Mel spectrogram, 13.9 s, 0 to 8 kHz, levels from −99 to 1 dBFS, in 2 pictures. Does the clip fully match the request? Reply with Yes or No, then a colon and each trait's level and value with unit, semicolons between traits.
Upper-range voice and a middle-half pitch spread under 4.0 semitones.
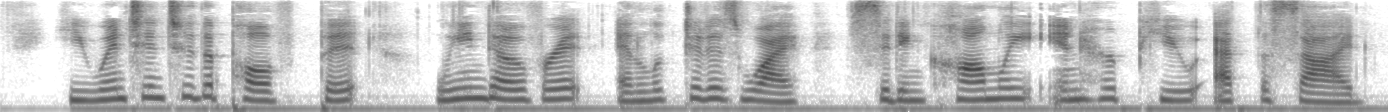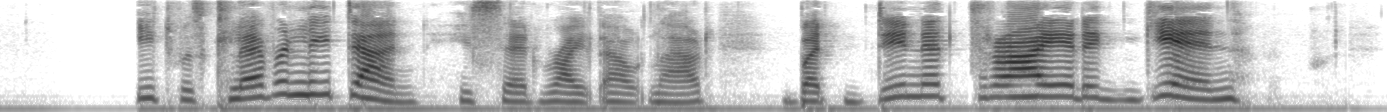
No: high, 230 Hz; average, 4.4 semitones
